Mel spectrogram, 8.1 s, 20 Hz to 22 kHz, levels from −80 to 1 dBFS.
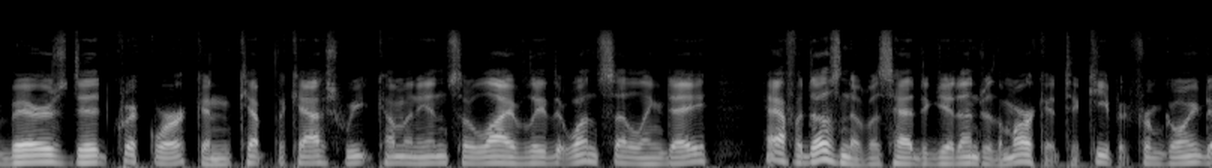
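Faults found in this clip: Nothing to flag on this speech clip; it all sounds fine from the first moment to the last.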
